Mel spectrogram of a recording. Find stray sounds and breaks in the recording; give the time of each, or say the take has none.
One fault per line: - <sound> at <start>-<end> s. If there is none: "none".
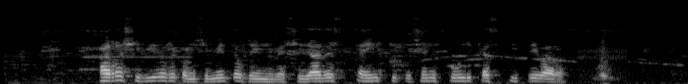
- whoosh at 5.9-6.2 s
